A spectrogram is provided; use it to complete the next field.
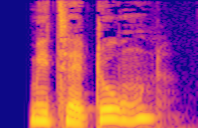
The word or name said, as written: METADON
